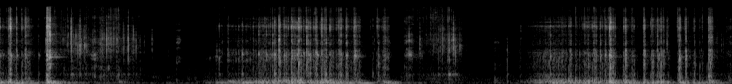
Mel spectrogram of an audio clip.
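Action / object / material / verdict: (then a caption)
scrape / soap bar scraped with a blade / soap / none. A box cutter blade scrapes and carves a solid, dry orange-brown soap bar held in a hand with long dark nails. Bright, crumbly scraping and flaking comes in three bursts separated by short silences, with a sharp crisp snap near the start.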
